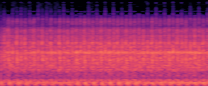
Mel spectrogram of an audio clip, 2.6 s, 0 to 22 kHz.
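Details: Honda Titan 125 motorcycle idling, noise traced near the cam gear using a wrench as stethoscope: steady, fast mechanical clatter over the single-cylinder beat; damaged cam gear from a broken fragment between the gears.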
